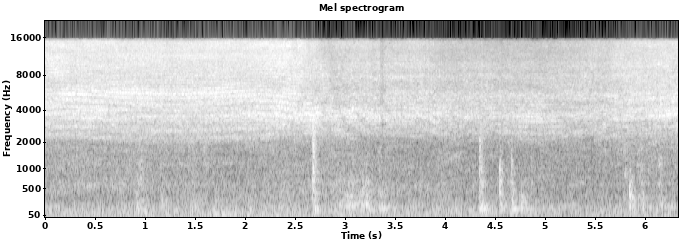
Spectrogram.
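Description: A snake making a continuous, even, high hiss. A few light knocks come partway through and near the end.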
